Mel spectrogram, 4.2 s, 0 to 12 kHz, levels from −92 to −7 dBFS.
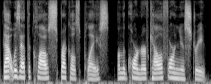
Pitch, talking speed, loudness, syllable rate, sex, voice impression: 170 Hz, 185 wpm, -20 LUFS, 4.9 syllables/s, female, very feminine, very adult-like, middle-aged, thin, tensed, very powerful, bright, very hard, clear, fluent, cool, very intellectual, slightly refreshing, very sincere, calm, very reassuring, unique, elegant, slightly wild, slightly lively, strict, slightly intense, sharp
